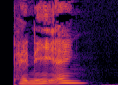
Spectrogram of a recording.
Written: panering

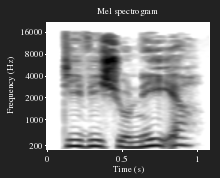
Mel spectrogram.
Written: divisionere

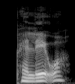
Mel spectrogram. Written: palaver

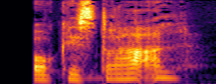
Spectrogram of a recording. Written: orkestral

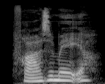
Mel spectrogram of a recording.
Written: frasemager

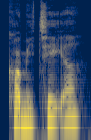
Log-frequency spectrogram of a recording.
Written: kommitteret

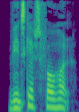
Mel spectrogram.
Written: venskabsforhold

